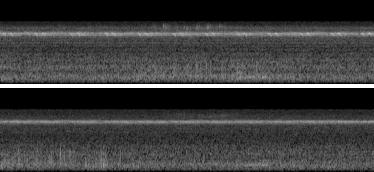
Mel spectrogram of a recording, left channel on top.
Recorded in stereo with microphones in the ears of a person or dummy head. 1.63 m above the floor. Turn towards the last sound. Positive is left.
turn(degrees=70)  # may be behind; listen again after turning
